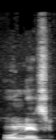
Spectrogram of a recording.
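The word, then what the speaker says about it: honest: friend C is dash ऑनेस्ट एच यहां पे silent है तो ऑनेस्ट ओ तो व कौन सी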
